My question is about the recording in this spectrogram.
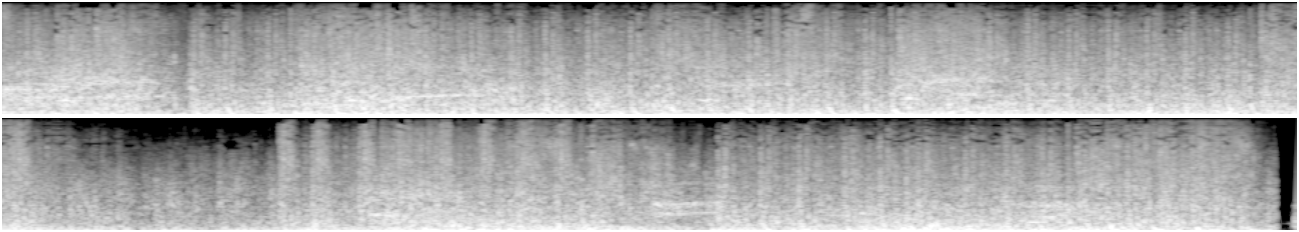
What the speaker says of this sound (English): Boltgun is in reference to the titular weapon, also known as the bolter. It may look like an assault rifle with a heart condition, but it fires explosive rounds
